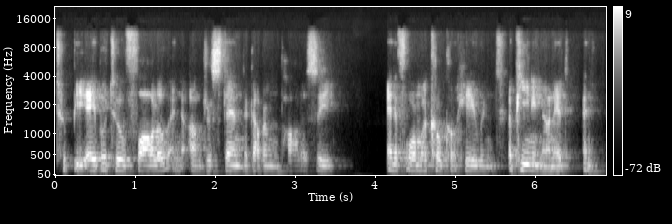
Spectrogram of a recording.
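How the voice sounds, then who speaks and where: A man's voice: mid-range voice, flat delivery, moderate pace, vocal fry, darkish tone. A man with a Chinese accent, giving explanatory answers as a podcast guest. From China. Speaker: podcast guest, venture capital investor. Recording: roomy, echoing room.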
